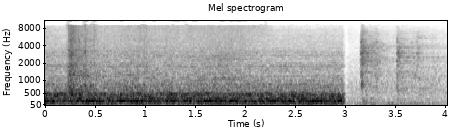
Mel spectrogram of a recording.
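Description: Dry grain pours and rattles into a plastic tub.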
